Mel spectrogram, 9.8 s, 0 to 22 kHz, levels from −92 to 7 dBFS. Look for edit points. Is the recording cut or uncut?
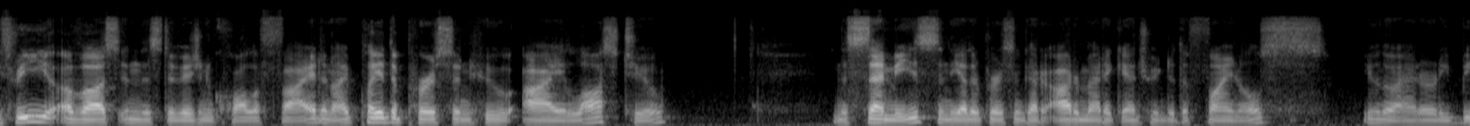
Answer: uncut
